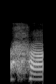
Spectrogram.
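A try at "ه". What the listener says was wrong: नहीं नहीं, ये हैवी नहीं है, ये हैवी लेटर नहीं है बिल्कुल भी। हमजा, हा। इसमें हम पढ़ते वक्त इसमें कोई आपको भारीपन नजर आ रहा है, हैवीनेस दिख रही है? हा, हमजा नहीं दिख रही है ना? इसमें कोई प्रेशर, कोई हैवीनेस नहीं है, कोई अ, आपको जोर नहीं दिखेगा।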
